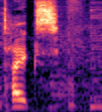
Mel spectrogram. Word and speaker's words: HAIX: it their logo looks h-a-i-x pronounced Tykes Heroes wear hat hikes because uh a lot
